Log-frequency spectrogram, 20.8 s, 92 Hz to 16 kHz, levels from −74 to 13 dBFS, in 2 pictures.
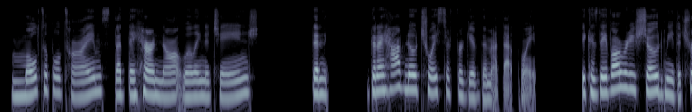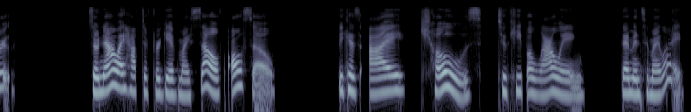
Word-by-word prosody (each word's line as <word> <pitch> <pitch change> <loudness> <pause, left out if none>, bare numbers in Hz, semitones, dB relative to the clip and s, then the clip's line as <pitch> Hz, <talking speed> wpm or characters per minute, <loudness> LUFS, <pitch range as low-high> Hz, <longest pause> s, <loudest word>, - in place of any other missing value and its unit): multiple 220 +4 -1
times 200 +6 -4
that 205 -1 0
they 200 -1 0
are 210 -4 +5
not 190 -1 -2
willing 190 +1 0
to 185 - -3
change, 190 +5 -4 0.8
then 215 -1 +3 0.7
then 240 - +4
I 250 +1 +5
have 270 +3 0
no 260 -1 +4
choice 235 -2 -2
to 230 - -6
forgive 185 -2 -4
them 170 0 -4
at - - -8
that - - -6
point, - - -7 0.7
because 225 -2 0
they've 230 +1 +4
already 275 0 +5
showed 240 -3 +2
me 210 -2 +1
the 175 -1 -4
truth. 285 +10 -3 1.2
So 235 -2 +4
now 260 +7 +6
I 285 - +7
have 245 -3 -2
to 235 -2 -5
forgive 215 -1 -1
myself 215 +4 +2
also, 300 +5 +1 1.0
because 245 -1 0 0.2
I 240 +4 +3 0.2
chose 235 -7 +1 0.3
to 240 - -2
keep 240 +1 -6
allowing 205 - -1 0.5
them 220 -1 +2
into 210 +1 -3
my 205 -1 0
life. 420 - -4
225 Hz, 135 wpm, -23 LUFS, 200-245 Hz, 1.2 s, I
